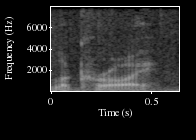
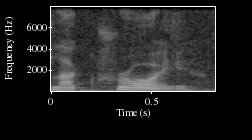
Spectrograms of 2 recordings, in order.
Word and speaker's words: LaCroix: Well, so apparently the prince's name is pronounced Lacroix. I think that's the first time they actually spoke his name. I always went for like a more French pronunciation, Lacroix, but I guess it's Lacroix.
